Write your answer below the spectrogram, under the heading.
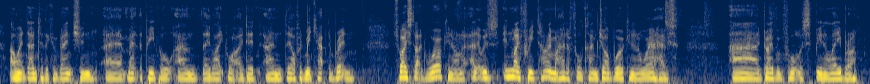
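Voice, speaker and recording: In an English accent, a man talks at a very fast pace with monotone, flat intonation. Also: medium pitch for a man. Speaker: comic book artist. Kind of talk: interview. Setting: comic convention.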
